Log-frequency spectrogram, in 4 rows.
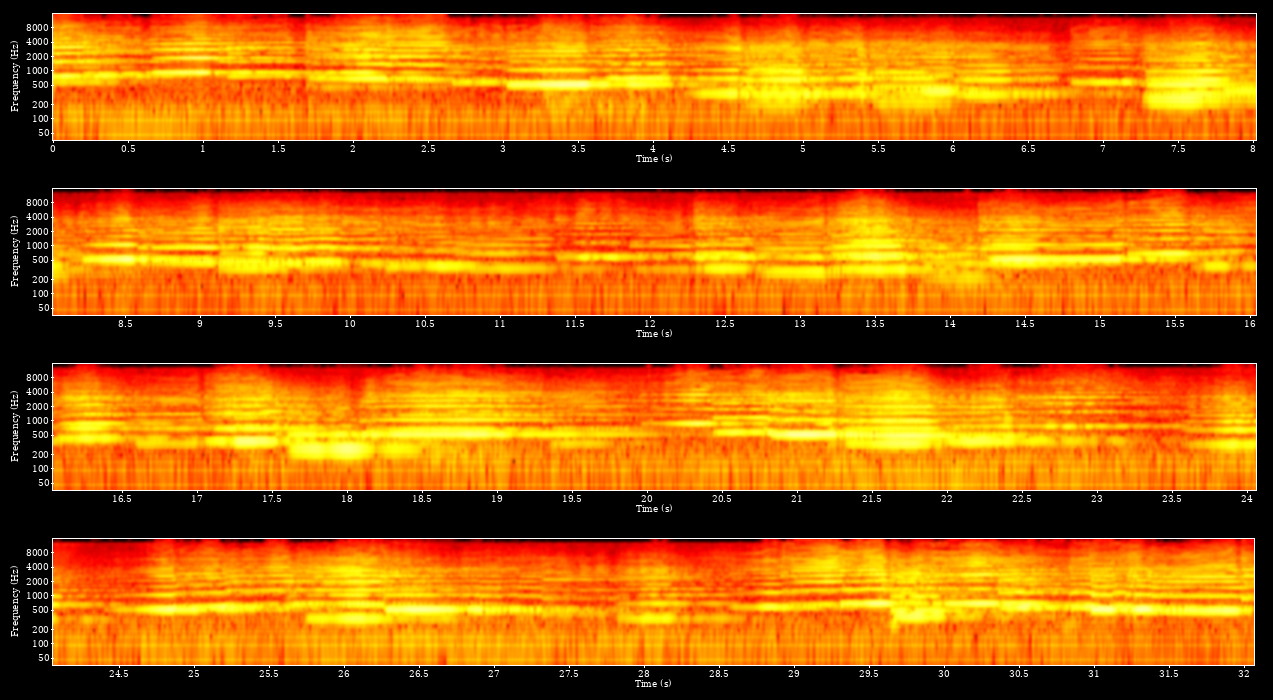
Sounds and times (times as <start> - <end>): Violin, fiddle: 0.0 - 32.0.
